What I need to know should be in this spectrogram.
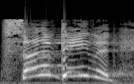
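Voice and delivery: high-pitched call across a crowd; shouting blind beggar. Retold or imitated. Blind man calling to Jesus over the crowd, shouting. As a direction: shout the title out to be heard. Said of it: "shouting at the top of his lungs".

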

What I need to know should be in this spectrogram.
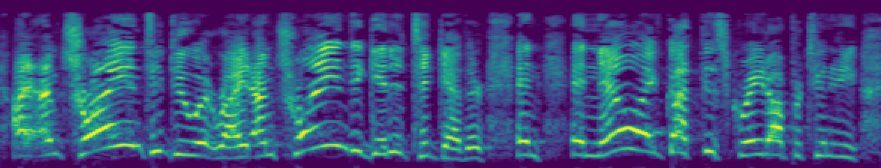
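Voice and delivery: usual speaking voice

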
